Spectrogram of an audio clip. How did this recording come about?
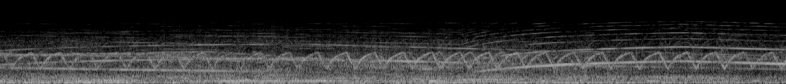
recorded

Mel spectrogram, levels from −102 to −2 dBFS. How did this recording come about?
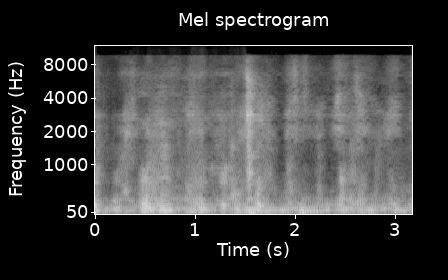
remade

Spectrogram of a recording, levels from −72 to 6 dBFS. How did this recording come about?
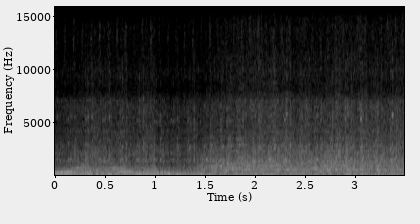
remade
